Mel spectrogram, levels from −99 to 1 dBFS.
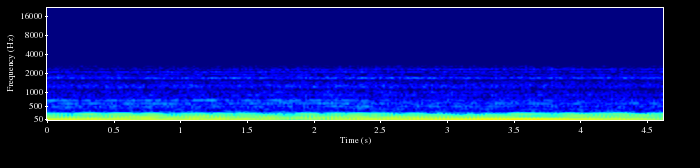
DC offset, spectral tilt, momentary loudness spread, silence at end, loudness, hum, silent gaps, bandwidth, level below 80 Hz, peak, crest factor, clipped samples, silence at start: under 0.1%; -11 dB/octave; 5 LU; 0 s; -45 LUFS; none; none; 2.4 kHz; -40 dBFS; -32 dBFS; 8 dB; under 0.1%; 0 s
